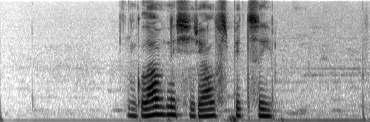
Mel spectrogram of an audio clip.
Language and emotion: Russian, neutral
